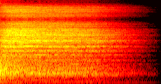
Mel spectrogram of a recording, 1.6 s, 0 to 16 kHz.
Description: crash sound a sharp key, Royality free drum crash sound tuned to the A# note. Loudest frequency: 4296Hz; cymbal drum samples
